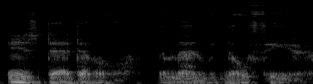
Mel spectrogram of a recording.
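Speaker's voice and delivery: hushed, low American movie-trailer whisper; American accent. Pretend. Introducing Daredevil to viewers in a whispered American accent. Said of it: "Don't know why I'm doing an American accent".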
